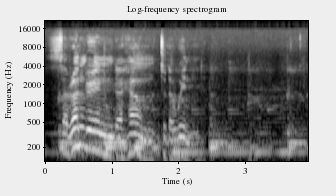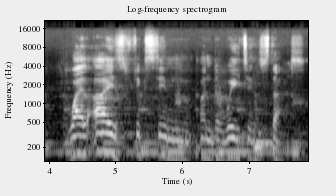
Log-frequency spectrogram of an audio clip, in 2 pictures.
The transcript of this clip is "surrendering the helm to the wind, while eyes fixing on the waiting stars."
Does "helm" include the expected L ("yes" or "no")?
yes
